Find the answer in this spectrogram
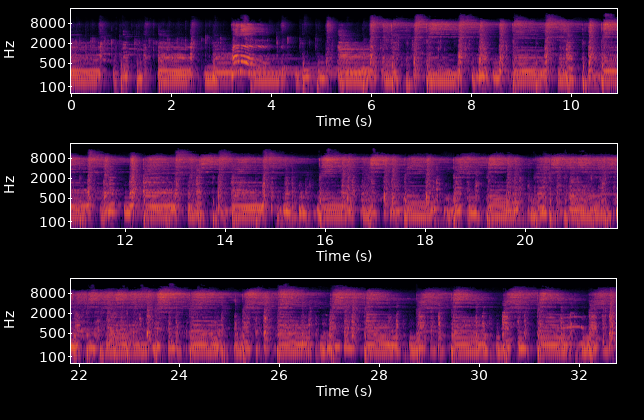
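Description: Live rock band of electric guitar, bass guitar and drum kit playing together. The drums come in about six seconds in with a steady beat, and the cymbals grow busier from about halfway through.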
